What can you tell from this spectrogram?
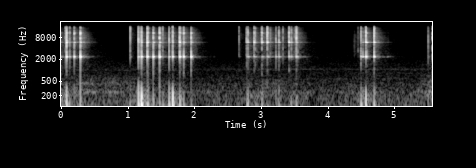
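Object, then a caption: Small glazed ceramic jar. A small, hollow, white glossy ceramic jar with a pineapple print is held in both hands and tapped with long white nails. Quick, bright, clicky taps come in rapid bursts separated by short pauses. Each tap carries a faint glassy ring near 2.4 kHz that dies away almost instantly.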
